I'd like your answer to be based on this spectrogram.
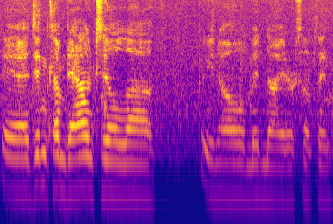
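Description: A man's voice: mid-range voice, little pitch movement, moderate pace. Man in his fifties, solo sailing vlog, rambling self-talk, camera at arm's length, light sea noise behind. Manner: rambling, self-talking, with restarts and muttered curses. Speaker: solo sailor vlogger. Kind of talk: casual self-filmed vlog. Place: small sailboat at sea, cabin and open deck. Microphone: handheld camera at arm's length.

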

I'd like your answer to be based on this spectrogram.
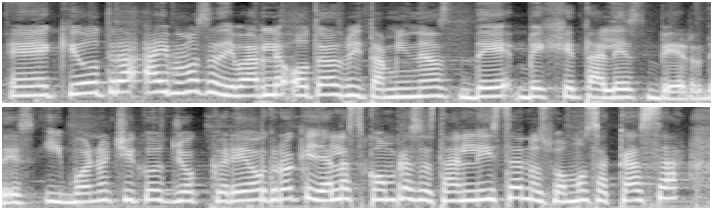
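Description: A woman's voice: high voice, a little fast. A young woman giving bubbly, gushing commentary on a mobile game, using many diminutives and talking straight to her viewers. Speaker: gaming YouTuber.

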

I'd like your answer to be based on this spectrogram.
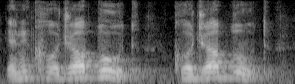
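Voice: medium pitch, animated, fairly bright tone, natural voice. An actor playing a fussy relative who keeps correcting someone's dialect and worries about being embarrassed. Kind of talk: sitcom acting.

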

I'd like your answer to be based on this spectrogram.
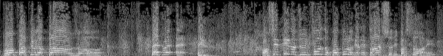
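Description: A man's voice: extremely high pitch, moderate pace, sharp tone, a little hiss or hum. A man doing stand-up comedy on stage, firing punchy jokes at a live audience. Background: audience laughter.

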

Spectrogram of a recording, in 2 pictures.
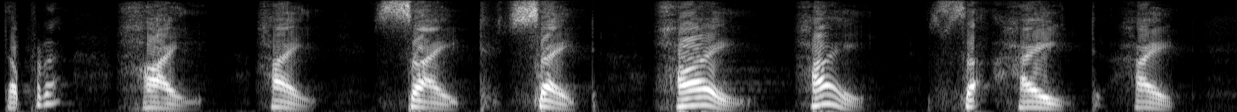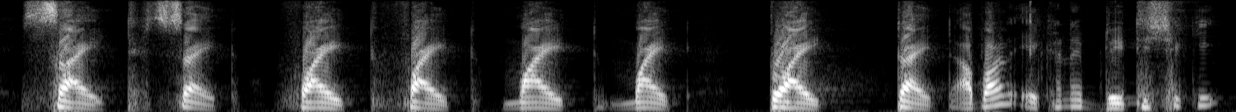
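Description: Male teacher, a touch high-pitched, dry close sound, slow word drills. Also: animated, no echo. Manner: repeats each word slowly, spelling letters out. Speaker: English pronunciation teacher. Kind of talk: video lecture, drilling words aloud.

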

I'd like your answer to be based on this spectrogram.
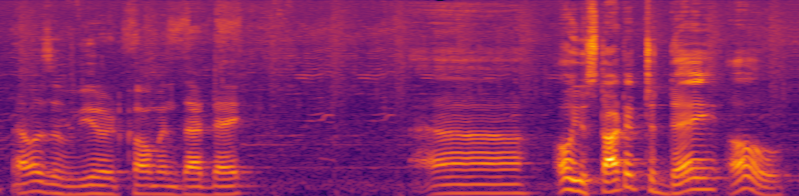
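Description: A man's voice: mid-range voice, takes it slowly, pauses often, mellow, faint music behind. A man with an Indian accent chatting casually with viewers as he streams, laughing often and answering chat as he plays. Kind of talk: casual gameplay commentary.

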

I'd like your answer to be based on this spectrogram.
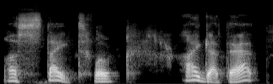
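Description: A man's voice: fairly high pitch, expressive, slow, gravelly, darkish tone, breathy edge, no echo. A man hosting a radio-style podcast interview, talking in a chatty, upbeat promo patter. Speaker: podcast host.

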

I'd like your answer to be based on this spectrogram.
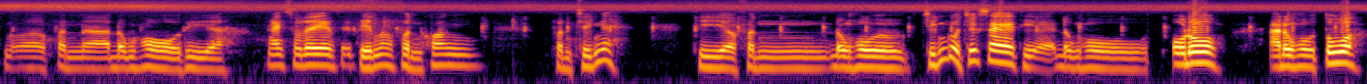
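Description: Slick used car salesman, higher-pitched. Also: moderate pace, warm tone, no echo, low-quality recording. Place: outdoors beside and inside a parked car.

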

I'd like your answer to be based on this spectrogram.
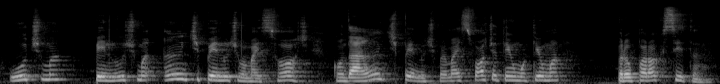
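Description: A woman with a Brazilian accent gives a short grammar lesson to her viewers. Her voice sits low and sounds soft and mellow. She speaks in a clear, teacherly way and slows right down to spell out each syllable of her example words. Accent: Brazilian Portuguese.

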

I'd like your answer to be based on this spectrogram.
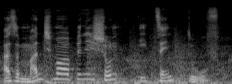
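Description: Lively self-mocking male gamer. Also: a little high, moderate pace. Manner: musing, self-mocking, talks to himself while playing. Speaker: let's play gamer. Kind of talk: casual game commentary. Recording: game music behind the voice.

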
